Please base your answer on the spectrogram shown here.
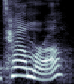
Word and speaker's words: Tamara: matter of introduction my name is actually Tamara rhymes with camera Tamara and I'm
